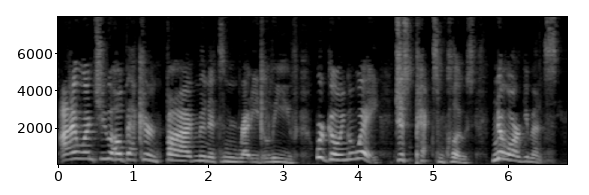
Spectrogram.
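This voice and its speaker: A woman's voice: sits high, big pitch swings, moderate pace, pitched above the performer's own voice, exaggerated voice. A woman voicing a blustering, angry middle-aged uncle in a storybook reading. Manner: shouting, huffy.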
